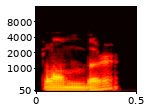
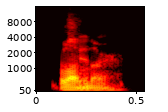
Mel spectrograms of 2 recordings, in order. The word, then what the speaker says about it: plumber: The first one is plumber. And so this you're the B is silent. So even though we write it plumber.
